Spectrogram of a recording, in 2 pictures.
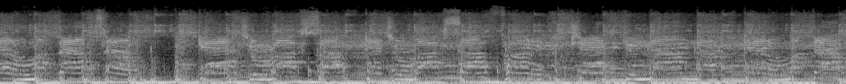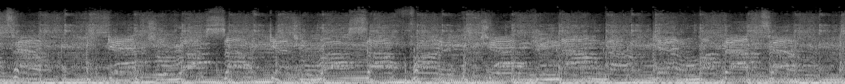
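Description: A loud, dense rock song plays continuously, with driving drums and distorted guitars filling the whole stretch at full volume, a shouted vocal riding on top.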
